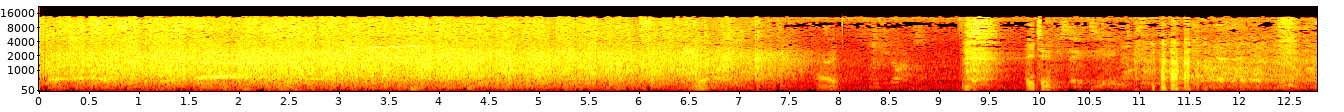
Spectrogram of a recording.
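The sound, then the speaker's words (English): A large crowd at the DEF CON conference claps loudly and steadily for several seconds for a first-time speaker, with some laughter mixed in, before the applause fades out and a few scattered claps and murmurs remain. “Please give him a big round of applause.”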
